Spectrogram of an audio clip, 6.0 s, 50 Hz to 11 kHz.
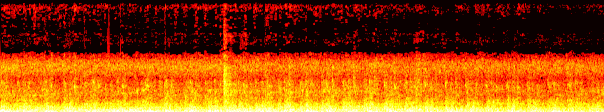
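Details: John Deere 730 diesel, rebuilt water pump, first start in about 8 years after sitting in a shed, clutch engaged: deep, steady low thump running evenly under a bit of load with no knocks; healthy, tight engine, normal idle.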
